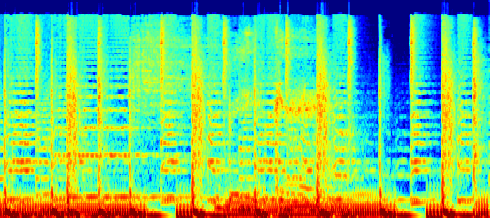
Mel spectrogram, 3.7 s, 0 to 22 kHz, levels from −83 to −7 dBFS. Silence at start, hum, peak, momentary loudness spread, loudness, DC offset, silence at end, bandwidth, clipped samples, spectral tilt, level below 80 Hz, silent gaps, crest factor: 0 s; none; 0 dBFS; 2 LU; -10 LUFS; under 0.1%; 0 s; 17.5 kHz; 0.3%; -5.5 dB/octave; -12 dBFS; none; 8 dB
